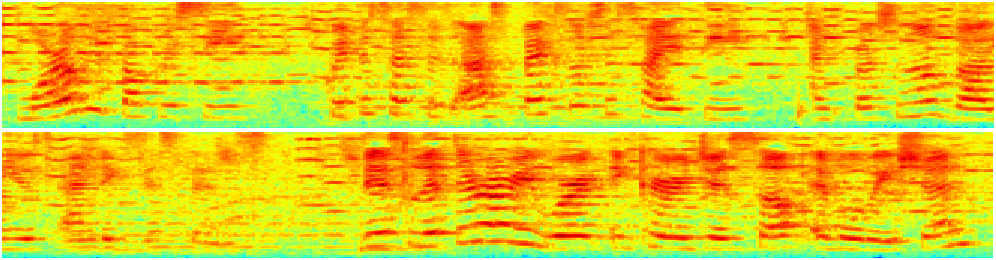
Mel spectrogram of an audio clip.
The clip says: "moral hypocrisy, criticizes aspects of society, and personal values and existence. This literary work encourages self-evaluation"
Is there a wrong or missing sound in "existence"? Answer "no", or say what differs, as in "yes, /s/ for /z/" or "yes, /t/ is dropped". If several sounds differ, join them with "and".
no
